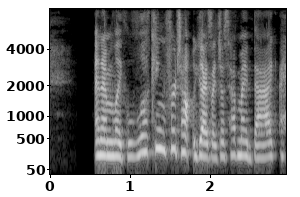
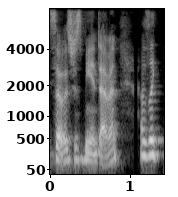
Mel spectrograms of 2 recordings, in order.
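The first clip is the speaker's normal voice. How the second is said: usual speaking voice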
